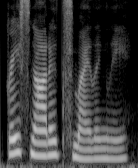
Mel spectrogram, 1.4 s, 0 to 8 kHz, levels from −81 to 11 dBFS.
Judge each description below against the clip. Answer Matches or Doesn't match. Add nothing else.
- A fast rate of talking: Doesn't match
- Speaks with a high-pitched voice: Matches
